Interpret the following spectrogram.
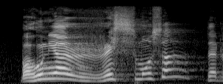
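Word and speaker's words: racemosa: Anish, I'll never pronounce it right. Bahunia Resmosa? Is that right? Somewhere. Resimosa.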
